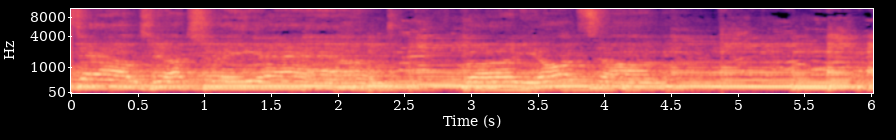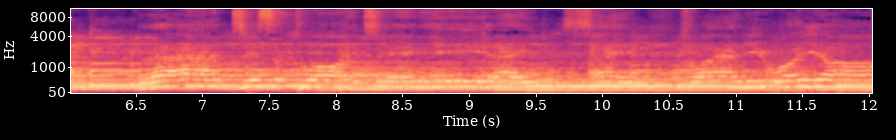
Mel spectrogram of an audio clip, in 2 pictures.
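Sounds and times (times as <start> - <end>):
electric guitar strumming: 0.0 - 12.0
man singing: 0.0 - 12.0.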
